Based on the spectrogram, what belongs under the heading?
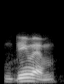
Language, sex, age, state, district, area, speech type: Hindi, male, 45-60, Uttar Pradesh, Lucknow, rural, conversation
